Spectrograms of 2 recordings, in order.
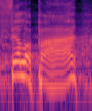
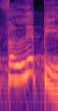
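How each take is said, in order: First: The name is pronounced the usual English way. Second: The name is pronounced the modern Greek way. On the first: "they don't say Philippi" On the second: "they say Philippi. That's how they say the city"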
